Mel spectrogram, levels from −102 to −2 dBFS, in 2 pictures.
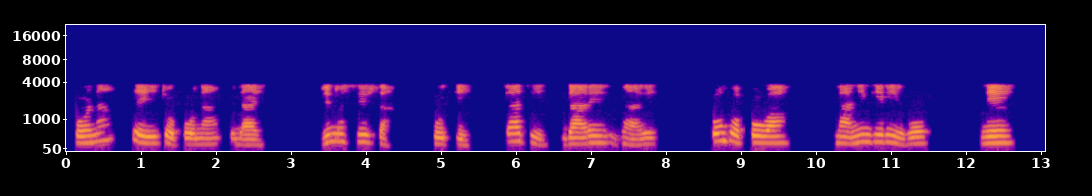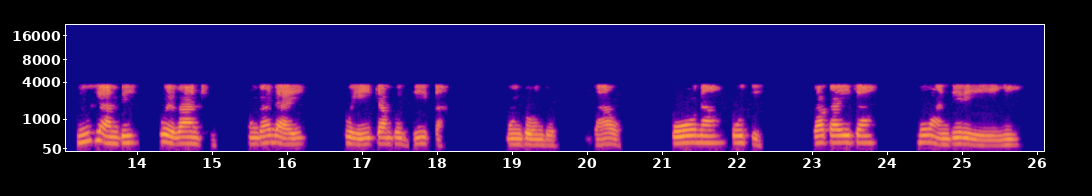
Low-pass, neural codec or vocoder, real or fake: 3.6 kHz; none; real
